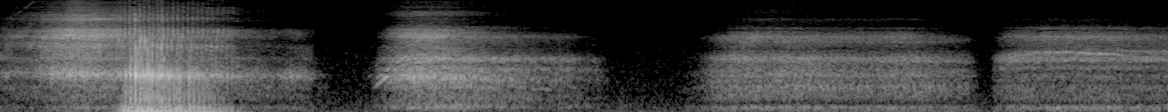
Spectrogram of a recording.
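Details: Snoring in sleep: several noisy breaths, each with a rough, fluttering snore quality, separated by short pauses.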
